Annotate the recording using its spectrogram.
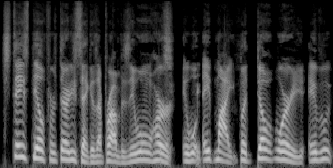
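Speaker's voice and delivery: high, loud, insistent coaxing; mock reassurance. Dad about to pull his child's tooth, mock reassuring. Joking promise before pulling tooth.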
